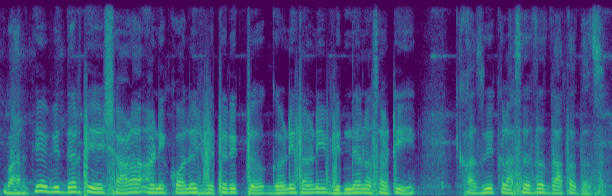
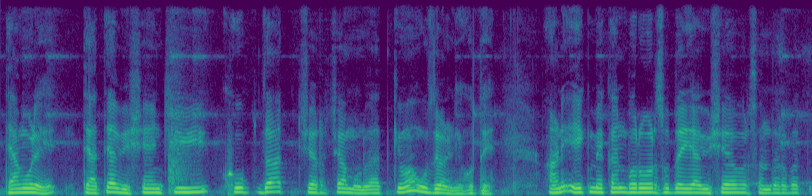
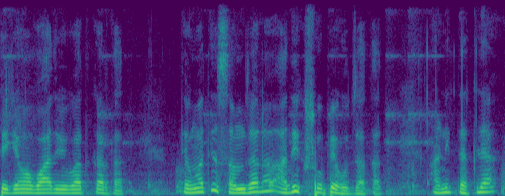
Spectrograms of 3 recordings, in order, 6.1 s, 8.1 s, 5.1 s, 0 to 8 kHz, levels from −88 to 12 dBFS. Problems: none marked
